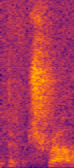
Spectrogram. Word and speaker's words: petrel: It's a Russian word for a bird called a stormy petrel, if I pronounce that correctly. Petrel, not petrol, petrel.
